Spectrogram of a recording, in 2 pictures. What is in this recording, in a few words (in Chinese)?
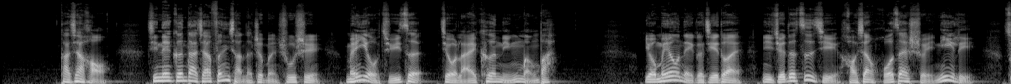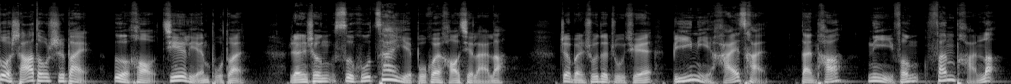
有声书配音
